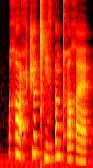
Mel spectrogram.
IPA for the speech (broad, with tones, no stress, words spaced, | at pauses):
χɑ˦˨ħ t͡ʃʌ˦ǀʰi˨zʔʌ˦ŋqʼʌ˨ χæ˨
